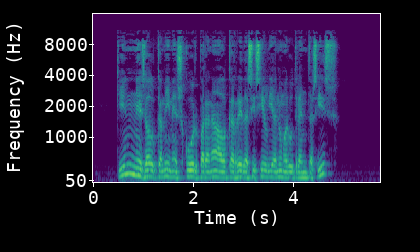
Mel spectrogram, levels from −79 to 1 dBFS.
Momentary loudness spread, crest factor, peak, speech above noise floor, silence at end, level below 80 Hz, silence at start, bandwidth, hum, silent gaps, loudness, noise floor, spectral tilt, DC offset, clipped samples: 8 LU; 20 dB; -2 dBFS; 48 dB; 0.85 s; -54 dBFS; 0.5 s; 11.5 kHz; none; none; -20 LUFS; -68 dBFS; -3.5 dB/octave; under 0.1%; under 0.1%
